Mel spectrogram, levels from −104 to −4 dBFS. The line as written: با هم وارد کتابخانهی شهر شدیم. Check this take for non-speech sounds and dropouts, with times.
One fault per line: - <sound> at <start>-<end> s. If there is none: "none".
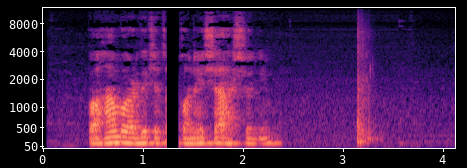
- dropout at 1.2-1.4 s
- thud at 3.1-3.4 s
